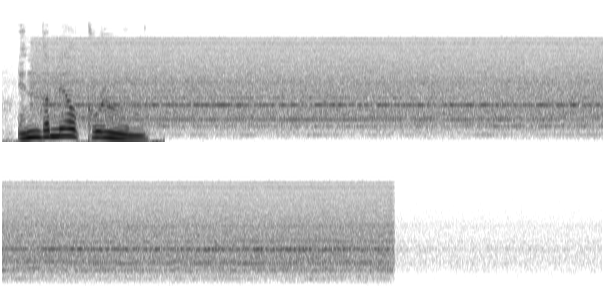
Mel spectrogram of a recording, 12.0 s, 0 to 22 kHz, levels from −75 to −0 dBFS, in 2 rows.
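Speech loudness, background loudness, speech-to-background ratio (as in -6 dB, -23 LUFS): -14.0 LUFS, -31.5 LUFS, 17.5 dB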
